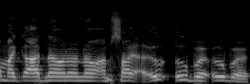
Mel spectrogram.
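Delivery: put-on tipsy, drunk voice, fumbling and tripping over words. Retelling opening a stranger's car door while drunk: retelling own drunk apology. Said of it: "And I was drunk. I was like".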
